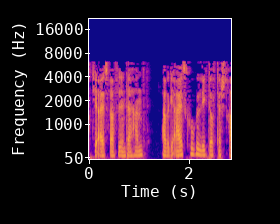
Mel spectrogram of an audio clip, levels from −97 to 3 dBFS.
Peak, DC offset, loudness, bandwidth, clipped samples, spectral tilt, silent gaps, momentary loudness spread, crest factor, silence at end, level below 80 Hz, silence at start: 0 dBFS; under 0.1%; -20 LUFS; 6.6 kHz; under 0.1%; -4.5 dB/octave; none; 7 LU; 20 dB; 0 s; -48 dBFS; 0 s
